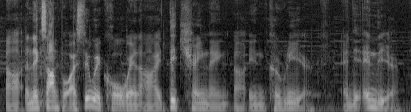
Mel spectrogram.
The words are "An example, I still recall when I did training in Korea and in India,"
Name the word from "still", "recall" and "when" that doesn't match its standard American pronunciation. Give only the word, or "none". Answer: recall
